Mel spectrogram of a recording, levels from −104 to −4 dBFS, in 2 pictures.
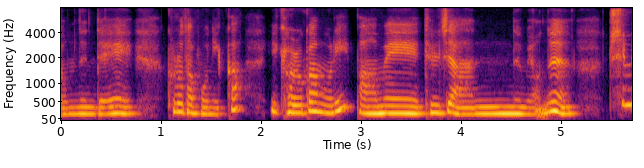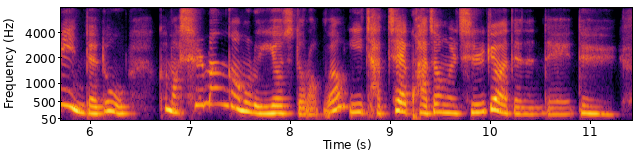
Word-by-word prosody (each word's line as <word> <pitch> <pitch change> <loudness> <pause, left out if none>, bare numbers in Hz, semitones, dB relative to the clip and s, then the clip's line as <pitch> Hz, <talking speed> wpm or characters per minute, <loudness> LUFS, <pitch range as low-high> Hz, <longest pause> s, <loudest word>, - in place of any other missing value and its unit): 없는데 180 +2 -2 0.3
그러다 225 -3 -2
보니까 180 - -5 0.3
이 245 -3 -4
결과물이 220 - +1
마음에 190 -1 +3
들지 205 +2 0
않으면은 180 +3 +2 0.3
취미인데도 245 - +1 0.3
그 295 - -2
막 220 -5 +4
실망감으로 395 - 0
이어지더라고요. 190 - 0
이 220 0 -2
자체의 205 +5 +1
과정을 205 0 -1
즐겨야 215 +5 +2
되는데. 170 -1 -10
네. 180 -5 -3
195 Hz, 295 characters per minute, -23 LUFS, 180-230 Hz, 0.3 s, 막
